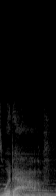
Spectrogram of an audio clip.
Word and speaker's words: would have: But in fast English, would have is pronounced as would have.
